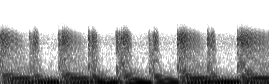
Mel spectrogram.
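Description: Guitar picking a quick, even pattern of notes, about seven a second, over sustained low notes in a song's instrumental intro.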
